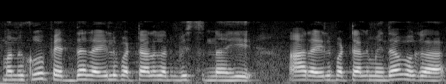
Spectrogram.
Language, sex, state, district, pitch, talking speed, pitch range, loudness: Telugu, female, Andhra Pradesh, Annamaya, 205 Hz, 135 wpm, 195-210 Hz, -13 LUFS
